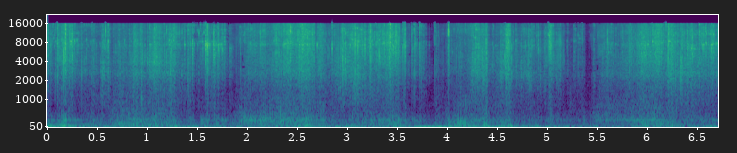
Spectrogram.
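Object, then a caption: Small painted wooden mini clothespins. Long chrome nails scratch and rake a pile of small pink-painted wooden mini clothespins on glitter fabric as hands gather them up. The result is a steady, bright clicking and rustling clatter with many tiny quick taps and almost no low end.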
